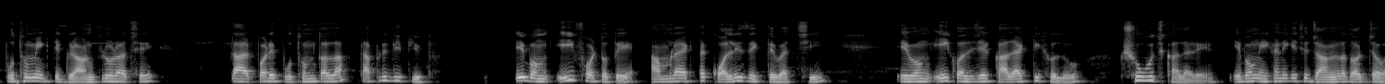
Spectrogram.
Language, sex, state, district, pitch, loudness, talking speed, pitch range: Bengali, male, West Bengal, Jalpaiguri, 135 Hz, -25 LUFS, 150 wpm, 115-150 Hz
